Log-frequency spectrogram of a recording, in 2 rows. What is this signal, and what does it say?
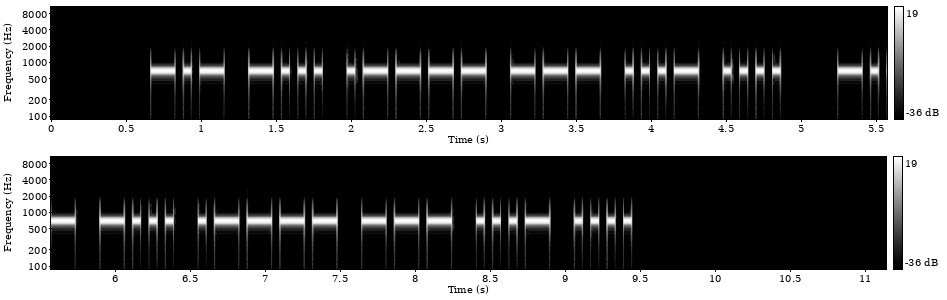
Morse code, heard as a keyed tone, about 22 wpm, 700 Hz. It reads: KB1OVH KB1OVH
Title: USA Call Signs Repeated 2x 22wpm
